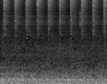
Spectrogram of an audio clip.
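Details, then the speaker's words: Rapid, regular mechanical clacking pulses, about nine a second, from an extracorporeal shockwave therapy device treating an adult's painful heel with plantar fasciitis at a pain clinic; very painful, patient nearly screams. "여기 병원에 오면 충격파 치료 장비가 있는데 이게 정말 물건이더군요. 뒤지게 아픈데 효과는 확실했습니다. 시작해볼게요."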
